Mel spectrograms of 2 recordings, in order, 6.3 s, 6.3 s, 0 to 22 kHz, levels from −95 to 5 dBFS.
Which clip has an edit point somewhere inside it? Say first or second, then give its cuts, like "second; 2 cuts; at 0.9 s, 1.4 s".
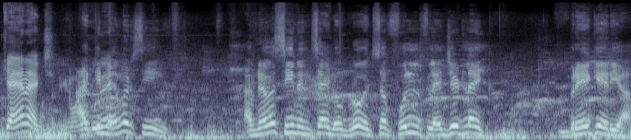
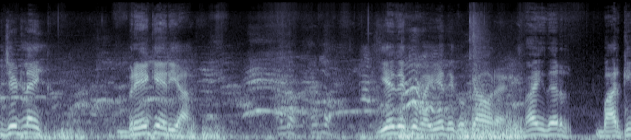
second; 1 cut; at 5.2 s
